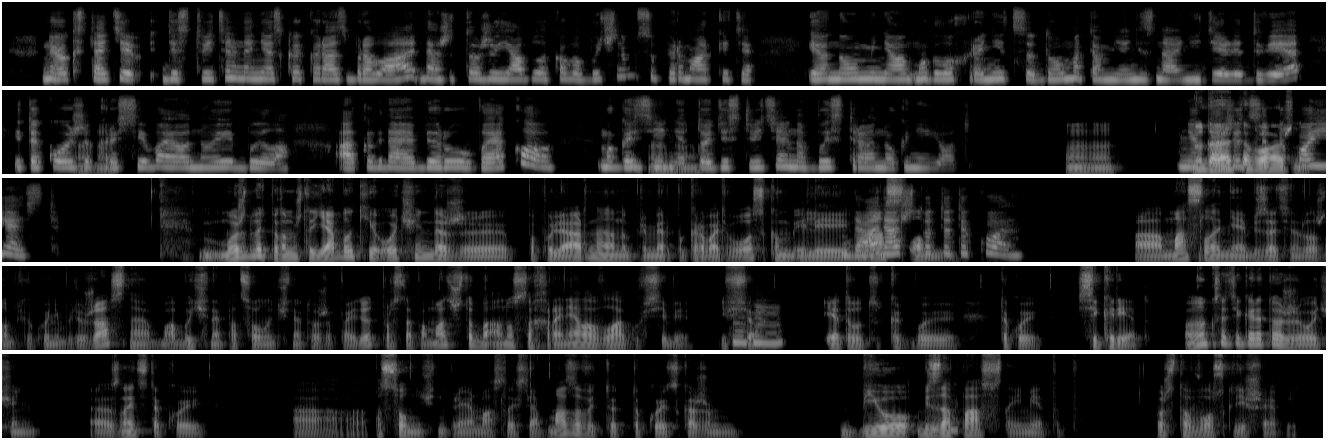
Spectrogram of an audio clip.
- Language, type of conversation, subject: Russian, unstructured, Как ты убеждаешь близких питаться более полезной пищей?
- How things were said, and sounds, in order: other background noise; tapping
